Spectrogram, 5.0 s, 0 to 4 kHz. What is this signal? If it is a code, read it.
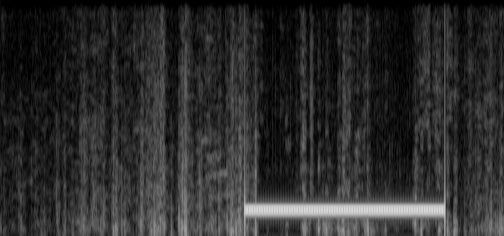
Ringback tone (North America), 440 + 480 Hz.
